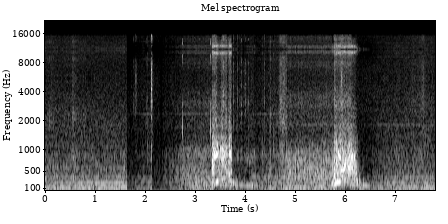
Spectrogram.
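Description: Isopropyl rubbing-alcohol vapour burning in bottles, jetting flame out of their necks with a rushing whoosh. There are two loud surges about two and a half seconds apart.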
